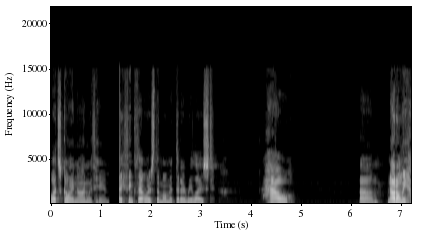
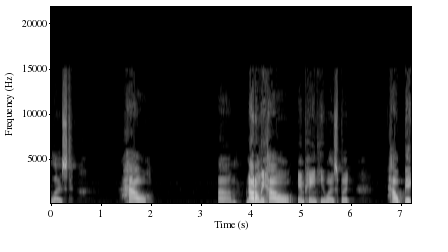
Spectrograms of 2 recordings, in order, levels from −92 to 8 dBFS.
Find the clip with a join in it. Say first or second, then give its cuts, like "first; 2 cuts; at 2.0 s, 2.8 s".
first; 1 cut; at 1.3 s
